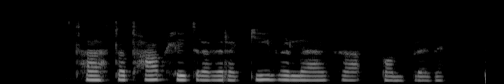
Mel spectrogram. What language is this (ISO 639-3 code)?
isl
